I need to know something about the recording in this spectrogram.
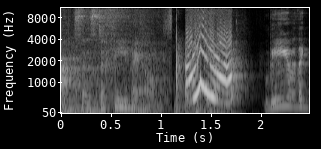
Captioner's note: alarm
